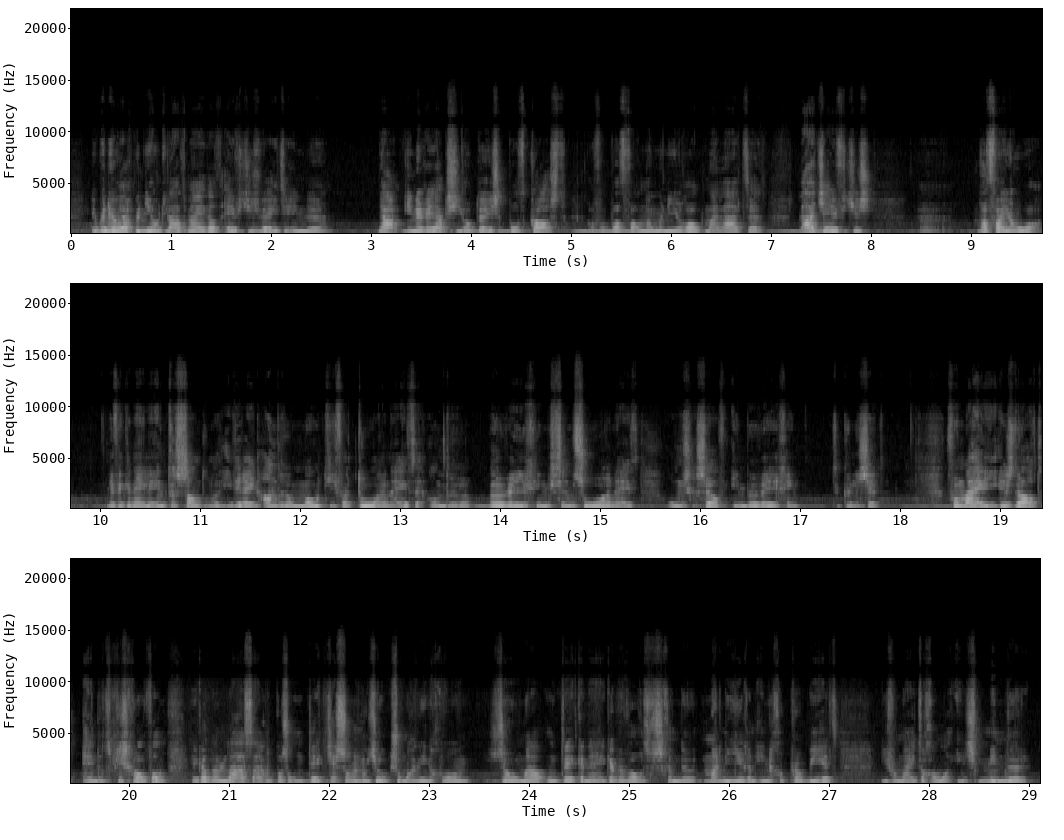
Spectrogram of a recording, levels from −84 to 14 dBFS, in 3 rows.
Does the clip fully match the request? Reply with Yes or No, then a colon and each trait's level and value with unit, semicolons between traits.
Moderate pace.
No: fast, 205 wpm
